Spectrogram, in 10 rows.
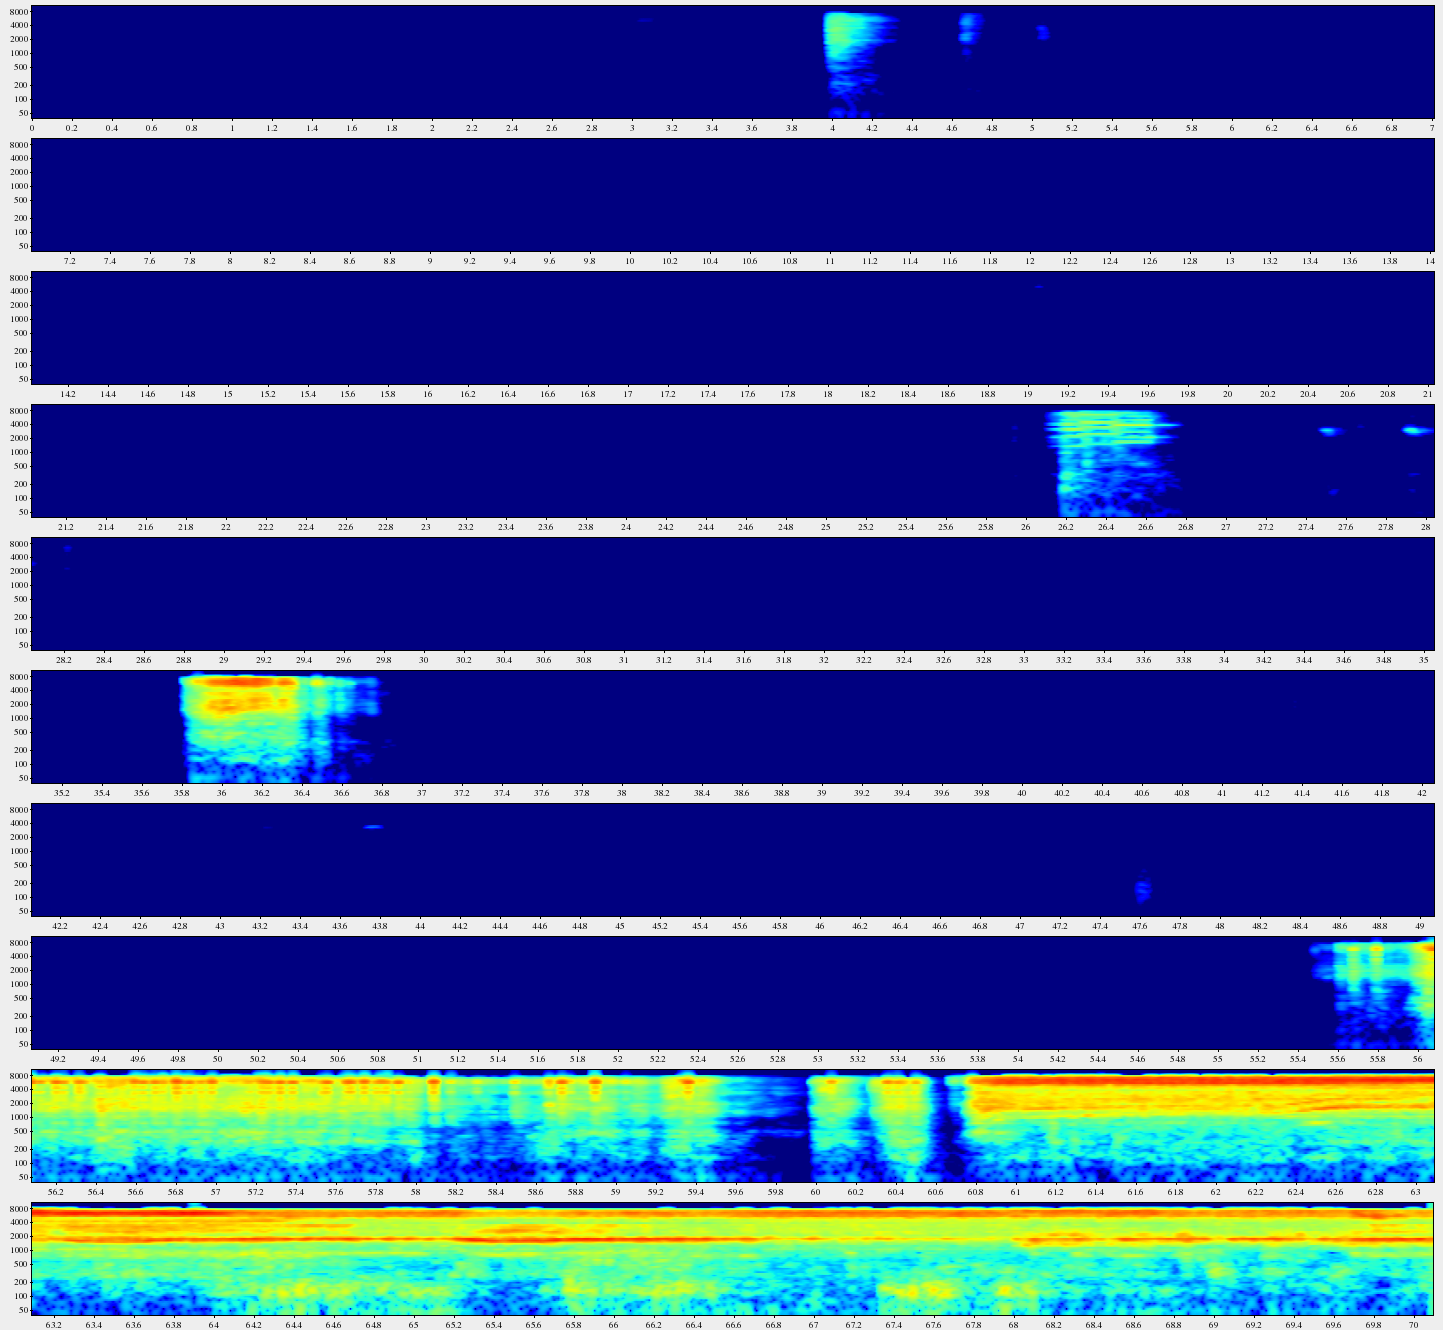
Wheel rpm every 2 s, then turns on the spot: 0, 0, 0, 0, 0, 0, 0, 0, 0, 0, 0, 0, 0, 0, 0, 0, 0, 0, 10, 0, 0, 0, 0, 0, 0, 0, 0, 0, 20, 20, 90, 210, 230, 230, 230.
36-38 56-60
